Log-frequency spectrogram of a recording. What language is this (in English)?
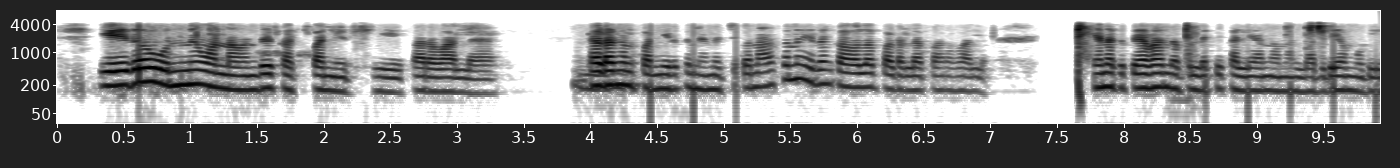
Tamil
